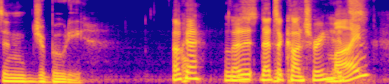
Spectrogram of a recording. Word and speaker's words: Djibouti: I'm pretty sure this one said it's in Djibouti.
